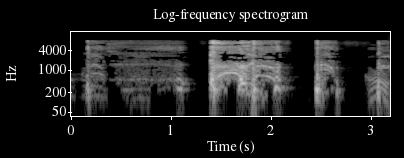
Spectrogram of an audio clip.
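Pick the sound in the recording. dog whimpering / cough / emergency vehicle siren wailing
cough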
